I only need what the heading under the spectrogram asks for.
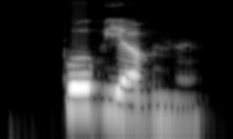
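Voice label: "пӧвъявны", Komi, female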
